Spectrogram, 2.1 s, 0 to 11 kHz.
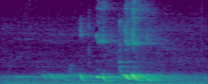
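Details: Yellow Oriole, Goomboora Park in Cairns, Queensland, Australia, 9 September 2022: soft lead-in notes build to a cluster of loud, mellow, descending slurs, ending on a fuller bubbling note.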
